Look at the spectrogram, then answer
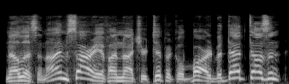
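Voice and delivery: high protest climbing to a break-off; indignant protest. A narrator's reading. Bard defending himself to companions, indignant protest.

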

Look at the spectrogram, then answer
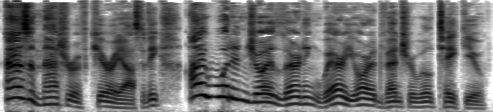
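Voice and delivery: courteous words with a hidden sneer; smooth gnome Flynn. A narrator's reading. Flynn needling the heroes, mock politeness.

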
